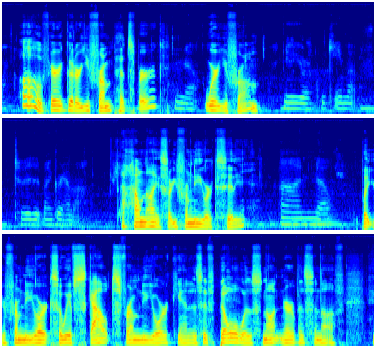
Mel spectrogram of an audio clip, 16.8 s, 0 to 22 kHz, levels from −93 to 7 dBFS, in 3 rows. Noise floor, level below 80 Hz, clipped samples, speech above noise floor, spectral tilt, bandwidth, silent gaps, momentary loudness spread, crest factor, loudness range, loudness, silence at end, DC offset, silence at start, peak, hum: -60 dBFS; -54 dBFS; under 0.1%; 36 dB; -6 dB/octave; 14.5 kHz; none; 15 LU; 24 dB; 8 LU; -25 LUFS; 0.5 s; under 0.1%; 0.3 s; -2 dBFS; none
